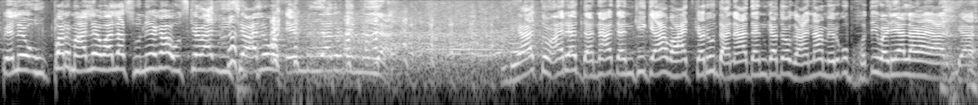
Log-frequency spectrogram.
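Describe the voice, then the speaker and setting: Boastful wrestler goon, Indori Hindi accent, very high-pitched, noisy stage sound. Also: male voice, steady tone, moderate pace. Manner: loud, swaggering, joking. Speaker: comedian. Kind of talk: stage comedy sketch.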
